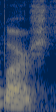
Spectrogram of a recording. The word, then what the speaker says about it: borscht: Barsht. Barsht? Barsht. Spell that.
